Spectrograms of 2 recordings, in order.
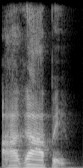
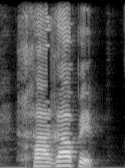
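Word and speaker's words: ἀγάπη: Así que en este caso la palabra sería agape. ¿Ya? Usted diría, ¿y por qué no es jagape? Si lleva espíritu. Sí, pero en este caso lleva espíritu suave y el espíritu suave no se pronuncia.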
